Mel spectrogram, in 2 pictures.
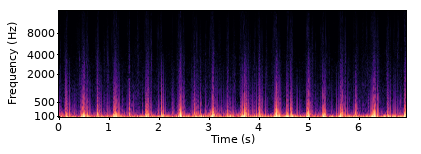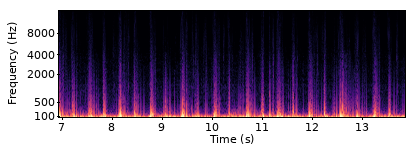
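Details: ASMR livestream heartbeat sound for relaxation: loud, deep, regular thumps, roughly 130 a minute, with heavily boosted bass; heartbeat.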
